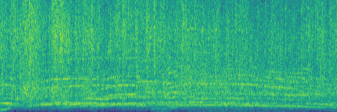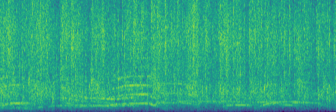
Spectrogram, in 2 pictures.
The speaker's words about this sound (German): dafür ja, hast du einen Applaus extra verdient.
